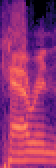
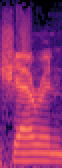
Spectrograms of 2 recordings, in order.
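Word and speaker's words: Charon: eyes because when uh some people pronounce it Karen some people say Sharon but the uh the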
